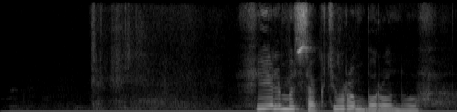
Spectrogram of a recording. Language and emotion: Russian, neutral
